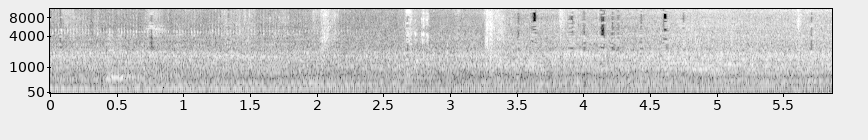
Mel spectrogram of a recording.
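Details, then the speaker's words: 1987 Fiat Panda 4x4 Sisley, ex-farm car, at idle: smooth, even, very quiet idle with a steady low hum and no knocks, ticks or rattles; engine sounds healthy. "it genuinely runs listen to how quiet it is it's just barely on"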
